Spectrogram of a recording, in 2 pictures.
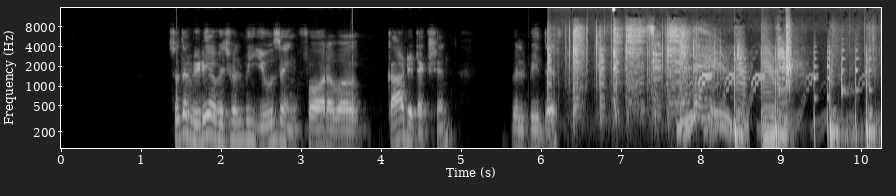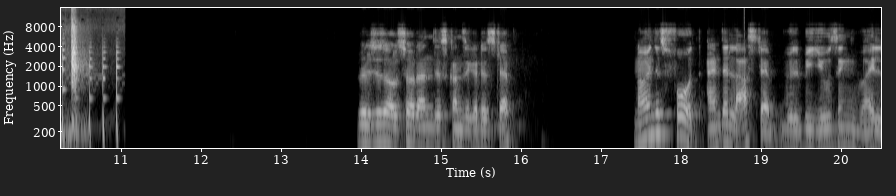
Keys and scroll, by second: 11.5 Escape, 16.0 shift+Return.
